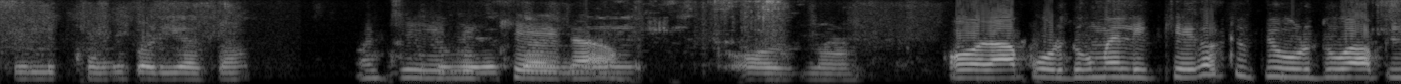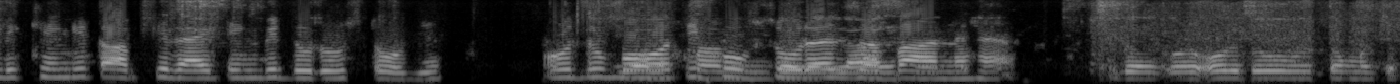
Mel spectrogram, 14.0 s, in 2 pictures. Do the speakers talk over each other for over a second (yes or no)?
yes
